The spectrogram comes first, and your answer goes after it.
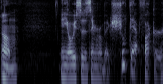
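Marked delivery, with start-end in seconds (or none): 2.2-3.3 quiet mutter under breath, higher and slower. Retelling what grandpa always says when coaching a shot, muttered under breath. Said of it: "under his breath".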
